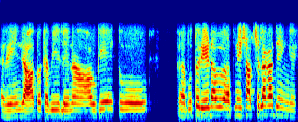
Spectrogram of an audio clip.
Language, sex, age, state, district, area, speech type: Hindi, male, 18-30, Madhya Pradesh, Harda, urban, conversation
